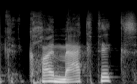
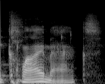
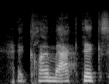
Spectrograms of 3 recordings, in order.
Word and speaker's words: Klymatix: I I mean, climactics is pretty close. At least he doesn't call me climax, you know what I mean? Climactics is pretty it's it's climatics.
